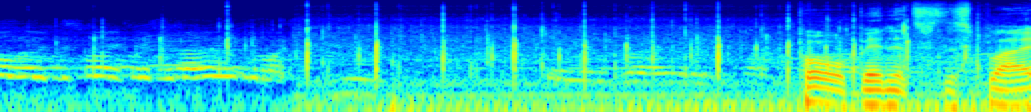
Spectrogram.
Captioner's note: applause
